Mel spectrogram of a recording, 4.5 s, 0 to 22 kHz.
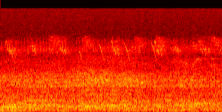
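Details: Northern lapwing vocalizing while taking off from foraging in a Helsinki park, Finland, June 2016. Thin, wheezy, downward-slurred cries recur roughly every second, half buried in heavy steady urban traffic noise.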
